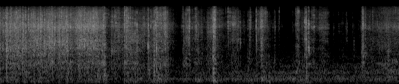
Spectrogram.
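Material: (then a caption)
Crepe paper. Fingertips fold, crumple and shape the folds of a small handmade doll made of white crepe paper, tied at the neck, light and hollow. The result is a dense, bright, dry crinkling for the first second, then sparser sharp crackles and rustles with almost no low end.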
